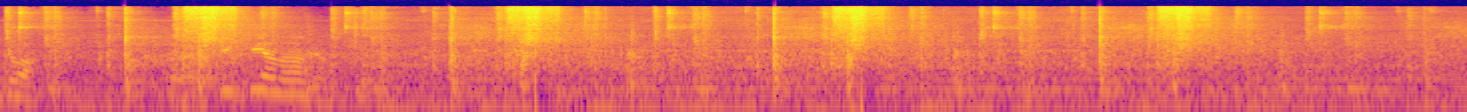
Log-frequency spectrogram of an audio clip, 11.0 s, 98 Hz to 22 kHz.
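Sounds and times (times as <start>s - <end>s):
mechanical clicks and clacks: 0.0s - 11.0s
packing machine humming: 0.0s - 11.0s.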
